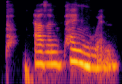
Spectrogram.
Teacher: we stop the airflow with the lips. So we close our mouth, we have it closed for a split second, and then we open it up again, ping, and then we release the airstream.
